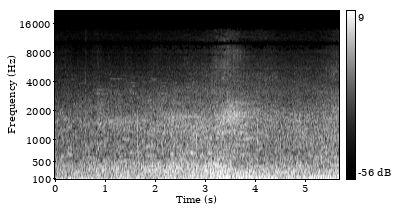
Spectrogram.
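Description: Motorbikes ride past close by, engines humming.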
